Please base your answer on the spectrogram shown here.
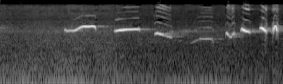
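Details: Olive-backed tailorbird from NTB singing vigorously to stimulate other birds: clear whistled notes, some long and level, others dipping, then quick high chirps toward the end over a faint low background rumble.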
